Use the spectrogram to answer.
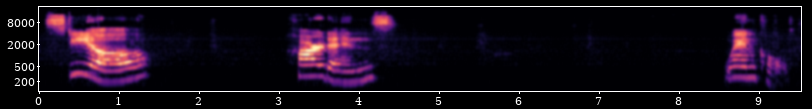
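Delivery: long pauses between the words; dictation with pauses. Shown as a demonstration. Teacher to class, pausing for copying. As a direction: let each word land before the next.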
